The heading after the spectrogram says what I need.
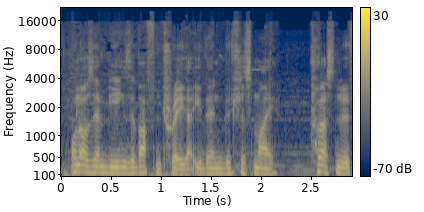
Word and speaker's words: Waffenträger: I should say Waffenträger. That's the only way how to pronounce it.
